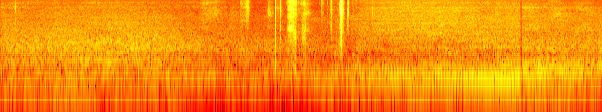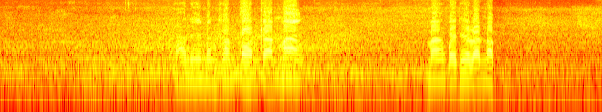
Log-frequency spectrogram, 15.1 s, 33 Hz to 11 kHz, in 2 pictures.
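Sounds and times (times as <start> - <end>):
steady background noise: 0.0 - 15.0
low engine hum: 4.0 - 15.0.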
